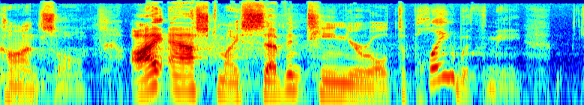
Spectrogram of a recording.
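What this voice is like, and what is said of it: Usual voice. Nothing is said of it.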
